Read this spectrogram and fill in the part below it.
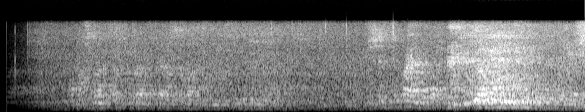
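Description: A man speaks calmly to a quiet group in an echoing hall.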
